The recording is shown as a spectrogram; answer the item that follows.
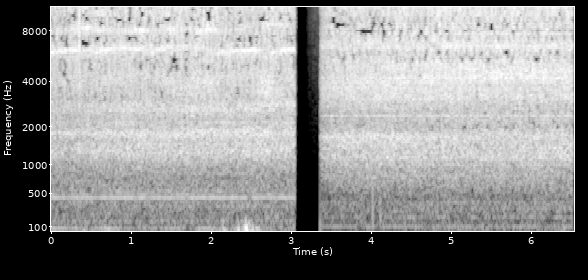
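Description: Portable neck fan running: a steady whirring hiss of air with a faint motor hum. It breaks off for a moment about three seconds in, then a similar steady whir resumes, with a soft bump shortly before the break.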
